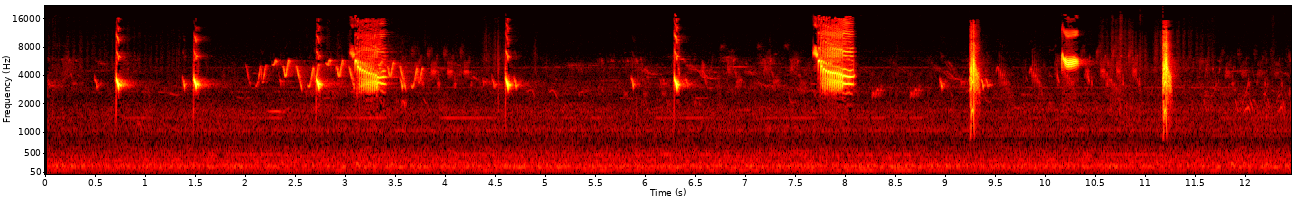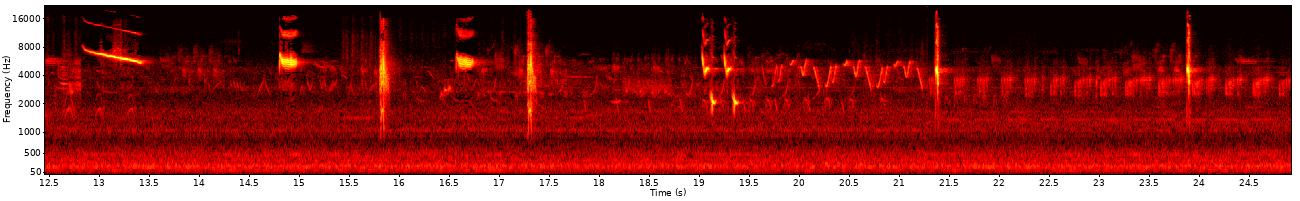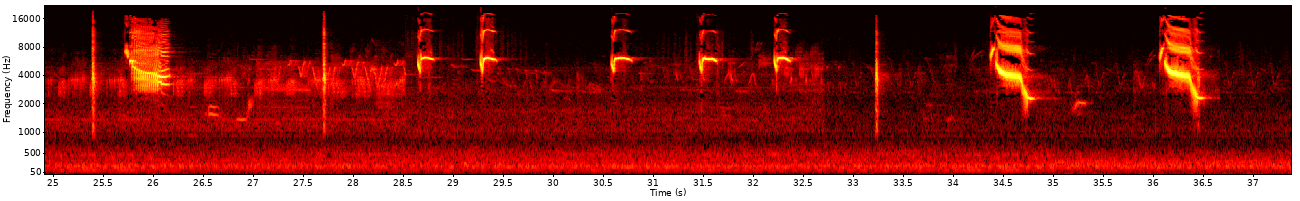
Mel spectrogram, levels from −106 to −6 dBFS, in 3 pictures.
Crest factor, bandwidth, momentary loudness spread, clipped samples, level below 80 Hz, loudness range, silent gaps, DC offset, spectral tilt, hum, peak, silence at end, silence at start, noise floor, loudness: 26 dB; 18 kHz; 20 LU; under 0.1%; -86 dBFS; 11 LU; none; under 0.1%; 4 dB/octave; none; -4 dBFS; 0.85 s; 0.7 s; -64 dBFS; -23 LUFS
